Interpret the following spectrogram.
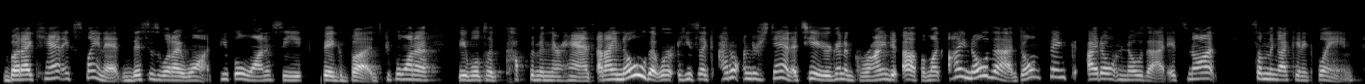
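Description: Fast-talking woman scientist guest. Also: mid-range voice, expressive, no echo, muffled recording. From Trinidad, raised in Canada. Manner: chatty, lots of "like" fillers. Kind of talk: casual podcast interview.

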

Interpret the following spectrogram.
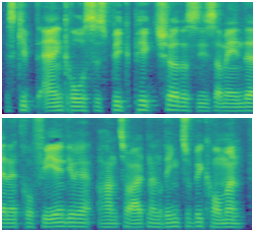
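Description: A man's voice: lowish voice, flat delivery, brisk, a bit bright. A man in his late twenties from Vienna with a Viennese accent, chatting casually as an interview guest. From Vienna, Austria. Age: late 20s. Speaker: American football player, interview guest. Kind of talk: casual chat.

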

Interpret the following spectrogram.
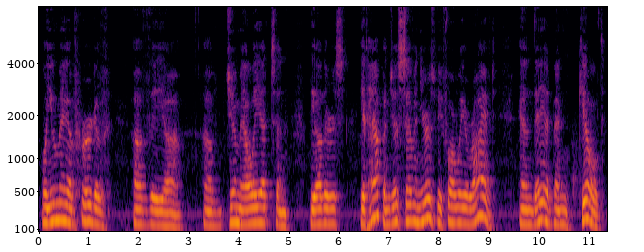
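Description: Older guy telling missionary stories, mellow and a bit high voiced, chuckles a lot. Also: a little slow, low-quality recording. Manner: chuckling, rambling, relaxed anecdotes. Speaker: retired missionary guest. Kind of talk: storytelling interview.

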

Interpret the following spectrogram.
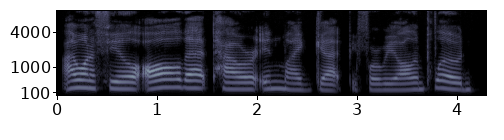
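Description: Woman doing a crude gleeful bloodthirsty guy, loud and taunting, dry close mic. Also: medium pitch, steady tone, normal speed, smooth, no room sound, natural voice. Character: reckless bloodthirsty young man, gleeful and crude.

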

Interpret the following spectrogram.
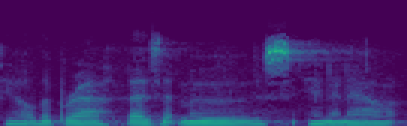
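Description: A woman teaching a guided meditation in a gentle, unhurried way, pausing between phrases. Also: low-pitched, completely flat delivery. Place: live evening group session. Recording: slightly muffled live recording, faint hiss.

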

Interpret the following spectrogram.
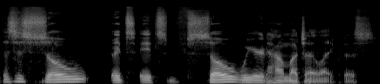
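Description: Low, monotone young man ranting solo. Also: slow, dry recording, clean studio sound. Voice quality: monotone, heavy swearing. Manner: rambling, jumps between topics. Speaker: podcast host. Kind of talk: solo podcast rant. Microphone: close to the mic.

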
